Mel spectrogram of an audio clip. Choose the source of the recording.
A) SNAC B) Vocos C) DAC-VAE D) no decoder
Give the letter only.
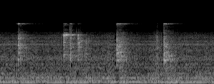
B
